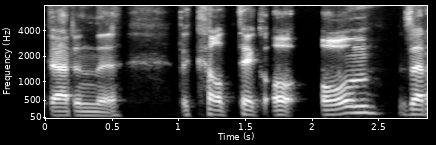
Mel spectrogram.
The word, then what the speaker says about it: Ogham: and the the Celtic Om.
